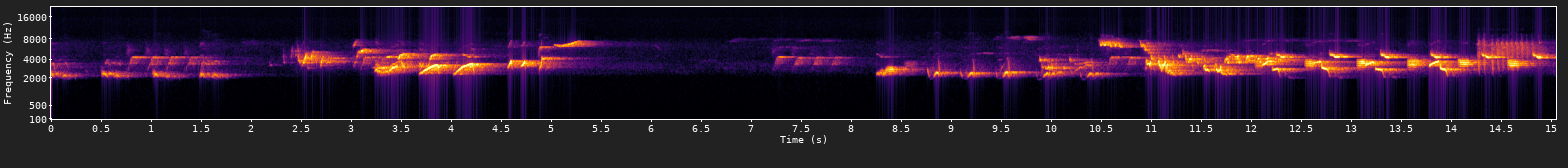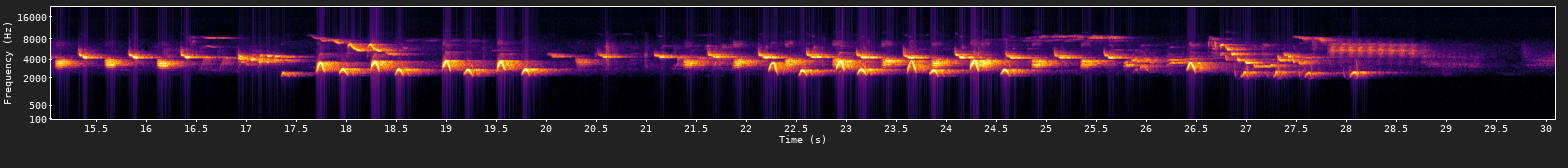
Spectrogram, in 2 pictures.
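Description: Songbirds singing: quick runs of repeated high chirping notes, with a short gap about six seconds in, then near-continuous song that fades just before the end.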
